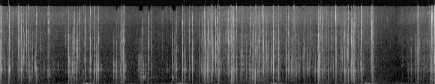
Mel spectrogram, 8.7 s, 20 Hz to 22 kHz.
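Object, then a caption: Plastic zip bag filled with soft fluffy filling. Fingers squeeze and crumple a clear plastic zip bag stuffed with white fluffy filling, up close. Dense bursts of crisp, bright crinkling and crunching crackle across the whole clip, with brief quieter pauses near 3 seconds and again around 8 seconds.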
